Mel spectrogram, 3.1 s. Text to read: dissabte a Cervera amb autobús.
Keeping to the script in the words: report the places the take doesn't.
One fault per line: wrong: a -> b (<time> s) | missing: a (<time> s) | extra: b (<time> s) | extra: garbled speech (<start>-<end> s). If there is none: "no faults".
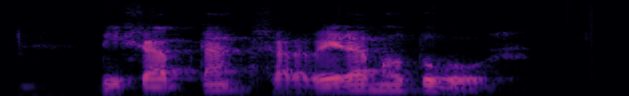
no faults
